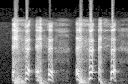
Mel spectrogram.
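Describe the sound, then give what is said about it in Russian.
Convulsive coughing from a man whose face is disfigured by a disease he caught, coming in two harsh bouts of several rapid coughs each, with a short pause between the bouts. “Он захлебнулся в судорожном кашле.”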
